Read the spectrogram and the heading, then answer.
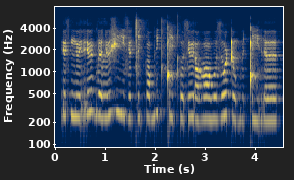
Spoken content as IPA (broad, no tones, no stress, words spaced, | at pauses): ɾʏsn̪ørø ɡləlʏ ʒi zøǀikɔbit ǃit̪ʰosø ɾɔɣɔ βozo ʈobʏǃi rə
